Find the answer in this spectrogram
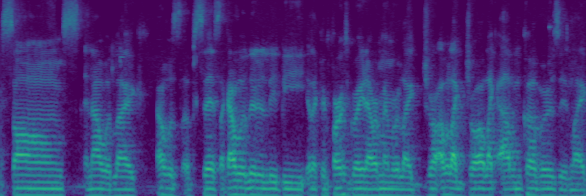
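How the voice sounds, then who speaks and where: Speaking in an Atlanta accent, a man keeps a fairly low pitch and a monotone, flat intonation. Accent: Southern US (Atlanta). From Atlanta, US South. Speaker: musician. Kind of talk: casual interview.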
